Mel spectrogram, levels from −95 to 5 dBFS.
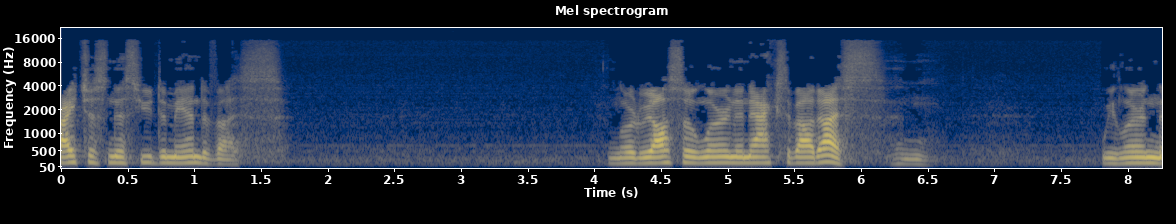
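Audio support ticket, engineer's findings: No faults found in this clip. Nothing audible points to a problem in the capture or playback chain.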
